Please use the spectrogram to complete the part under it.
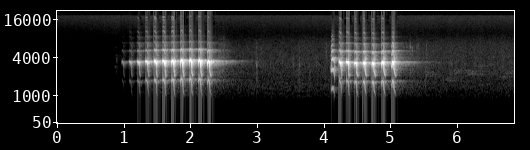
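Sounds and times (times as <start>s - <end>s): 
Eurasian sparrowhawk giving harsh chattering calls: 1.0s - 2.6s, 4.1s - 5.4s.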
